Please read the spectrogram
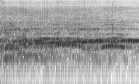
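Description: Small crowd of wrestling fans cheering and shouting, with a long drawn-out yell through the second half.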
